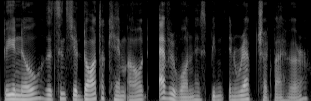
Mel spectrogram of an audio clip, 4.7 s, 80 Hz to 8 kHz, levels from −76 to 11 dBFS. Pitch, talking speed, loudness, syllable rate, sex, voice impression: 125 Hz, 190 wpm, -20 LUFS, 5.3 syllables/s, male, masculine, adult-like, tensed, slightly powerful, bright, clear, cool, intellectual, calm, friendly, reassuring, wild, lively, slightly kind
